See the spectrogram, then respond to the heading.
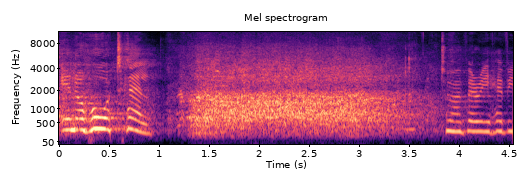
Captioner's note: audience laughs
